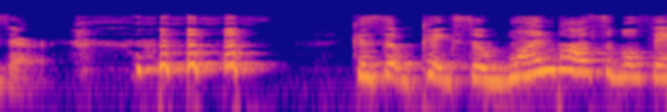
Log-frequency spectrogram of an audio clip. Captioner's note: laughs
